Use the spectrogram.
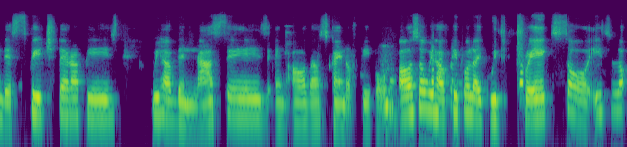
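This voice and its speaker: Slow-paced Kenyan woman. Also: mid-range voice. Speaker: nurse and job fair panelist. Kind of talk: informal testimonial and question answering over a video call.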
